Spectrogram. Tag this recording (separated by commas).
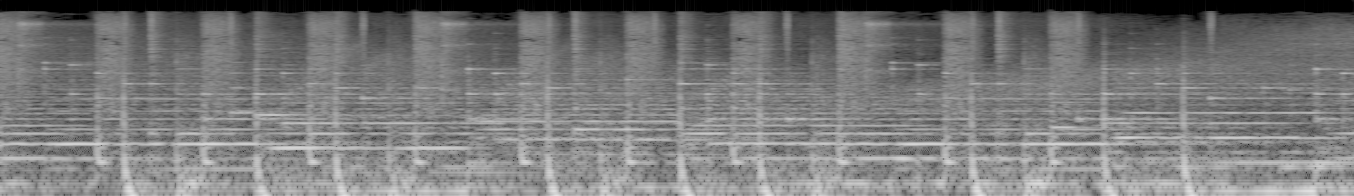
Music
